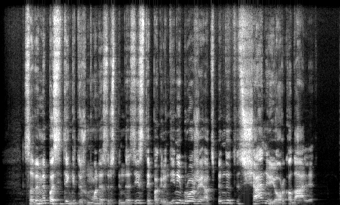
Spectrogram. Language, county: Lithuanian, Panevėžys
